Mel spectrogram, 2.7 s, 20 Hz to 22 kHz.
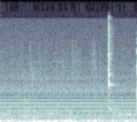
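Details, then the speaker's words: Icom IC-7300 internal antenna tuner, mic moved near the radio, tuning across 40 meters: two sharp, faint relay clicks over a low hum as it recalls memorized settings per frequency; normal. "as i tune across the band on 40 meters you'll hear some relays clicking which is the tuner changing settings as i get to different areas where it remembered different settings"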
